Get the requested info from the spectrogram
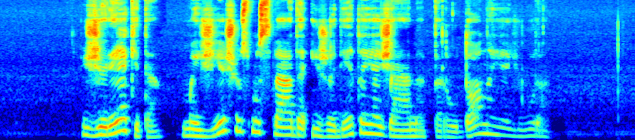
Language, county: Lithuanian, Klaipėda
